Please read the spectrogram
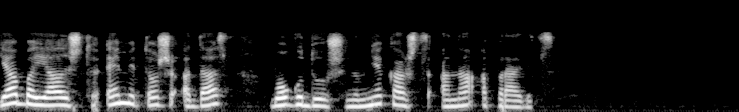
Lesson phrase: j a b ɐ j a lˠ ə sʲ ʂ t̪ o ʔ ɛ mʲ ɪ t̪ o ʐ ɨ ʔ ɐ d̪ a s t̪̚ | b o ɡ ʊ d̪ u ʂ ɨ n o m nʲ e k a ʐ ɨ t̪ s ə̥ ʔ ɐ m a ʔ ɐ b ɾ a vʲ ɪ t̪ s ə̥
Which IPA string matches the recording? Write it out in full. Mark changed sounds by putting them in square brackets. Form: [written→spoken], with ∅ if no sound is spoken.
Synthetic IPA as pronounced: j a b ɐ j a lˠ ə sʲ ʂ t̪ o ʔ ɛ mʲ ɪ t̪ o ʐ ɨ ʔ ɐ d̪ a s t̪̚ | b o ɡ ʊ d̪ u ʂ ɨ n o m nʲ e k a ʐ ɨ t̪ s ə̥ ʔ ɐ [m→n] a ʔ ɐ [b→p] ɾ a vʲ ɪ t̪ s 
